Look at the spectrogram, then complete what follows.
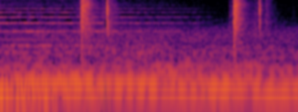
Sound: gun Clicking

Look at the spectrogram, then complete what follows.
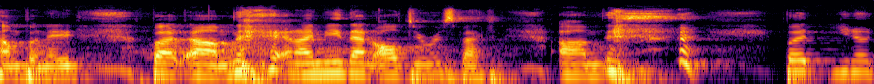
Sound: laughs

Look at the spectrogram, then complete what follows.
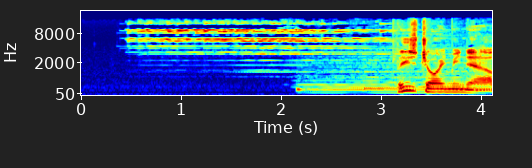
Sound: bell ringing

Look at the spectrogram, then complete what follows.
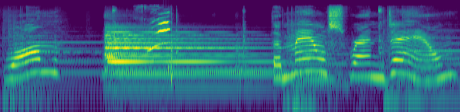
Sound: clock chimes; squeaks

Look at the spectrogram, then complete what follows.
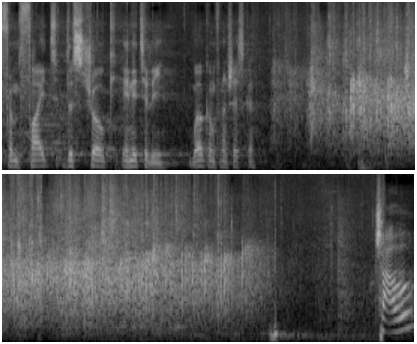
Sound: applause

